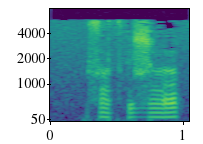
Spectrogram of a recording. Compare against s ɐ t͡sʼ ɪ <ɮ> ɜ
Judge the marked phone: correct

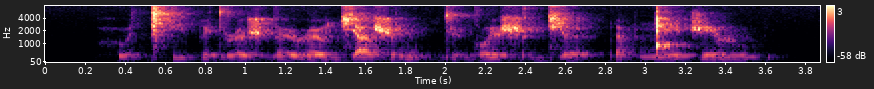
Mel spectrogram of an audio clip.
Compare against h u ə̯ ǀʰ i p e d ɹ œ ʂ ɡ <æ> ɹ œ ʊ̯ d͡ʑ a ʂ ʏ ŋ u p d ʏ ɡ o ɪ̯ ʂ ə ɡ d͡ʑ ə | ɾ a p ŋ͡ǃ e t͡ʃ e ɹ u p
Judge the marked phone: incorrect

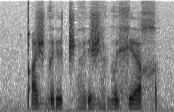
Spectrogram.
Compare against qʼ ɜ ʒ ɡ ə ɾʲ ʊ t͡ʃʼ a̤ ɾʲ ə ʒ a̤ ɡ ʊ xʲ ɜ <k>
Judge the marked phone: incorrect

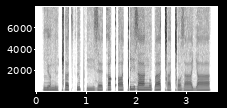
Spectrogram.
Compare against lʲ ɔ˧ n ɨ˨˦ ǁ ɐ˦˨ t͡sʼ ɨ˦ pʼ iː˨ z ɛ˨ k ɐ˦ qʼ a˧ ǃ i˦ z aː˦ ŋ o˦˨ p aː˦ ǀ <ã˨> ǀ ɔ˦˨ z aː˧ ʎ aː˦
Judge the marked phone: incorrect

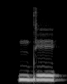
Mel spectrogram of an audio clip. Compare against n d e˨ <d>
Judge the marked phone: incorrect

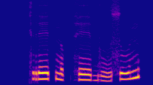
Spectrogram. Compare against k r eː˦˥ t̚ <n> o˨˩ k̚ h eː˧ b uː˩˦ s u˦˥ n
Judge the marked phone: correct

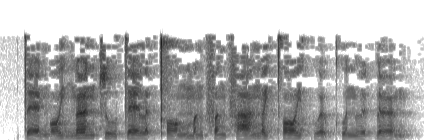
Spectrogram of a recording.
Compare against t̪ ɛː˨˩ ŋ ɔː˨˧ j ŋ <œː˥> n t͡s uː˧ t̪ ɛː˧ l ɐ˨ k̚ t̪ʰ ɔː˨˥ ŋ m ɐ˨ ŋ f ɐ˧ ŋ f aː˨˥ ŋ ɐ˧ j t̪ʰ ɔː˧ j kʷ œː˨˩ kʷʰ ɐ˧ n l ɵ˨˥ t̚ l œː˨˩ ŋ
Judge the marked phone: correct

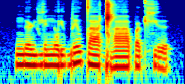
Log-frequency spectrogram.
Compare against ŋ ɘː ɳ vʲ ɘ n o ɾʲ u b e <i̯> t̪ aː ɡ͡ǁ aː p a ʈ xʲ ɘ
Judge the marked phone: incorrect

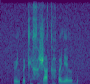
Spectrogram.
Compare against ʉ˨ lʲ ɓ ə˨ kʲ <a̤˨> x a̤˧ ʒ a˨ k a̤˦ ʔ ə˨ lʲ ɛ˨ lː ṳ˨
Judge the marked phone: correct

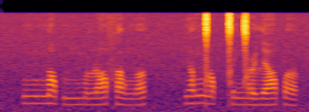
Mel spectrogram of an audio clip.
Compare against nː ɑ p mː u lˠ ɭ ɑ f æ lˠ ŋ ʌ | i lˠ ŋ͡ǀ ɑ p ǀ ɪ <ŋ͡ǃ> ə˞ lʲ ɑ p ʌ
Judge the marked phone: incorrect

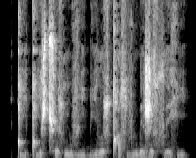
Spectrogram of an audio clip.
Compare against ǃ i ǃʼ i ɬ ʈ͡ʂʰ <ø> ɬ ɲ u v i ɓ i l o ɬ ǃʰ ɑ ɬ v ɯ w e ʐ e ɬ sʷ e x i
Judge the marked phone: correct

